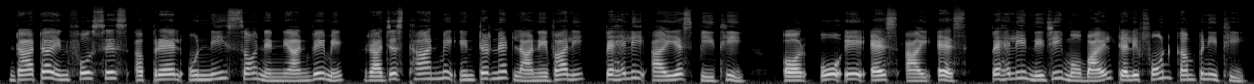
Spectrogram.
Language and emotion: Hindi, neutral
